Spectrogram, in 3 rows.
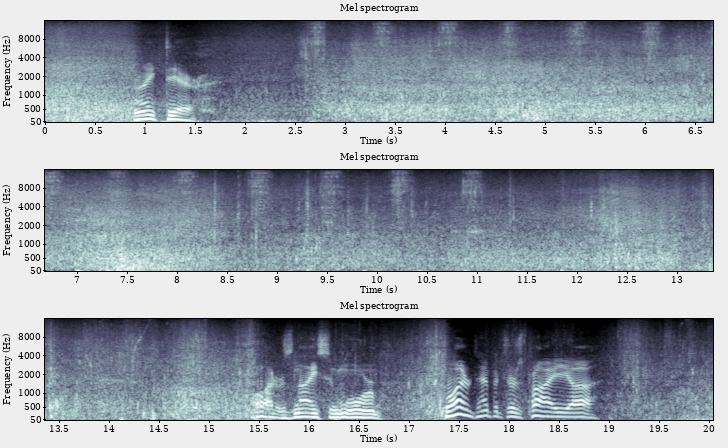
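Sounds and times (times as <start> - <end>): waves washing: 0.0 - 20.0
splashing footsteps in surf: 2.5 - 15.6, 19.0 - 20.0.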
